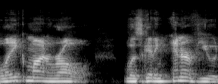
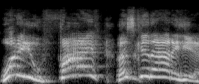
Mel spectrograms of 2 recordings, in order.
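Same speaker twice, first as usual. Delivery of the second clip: play-acted, shrill, very high yell. Retelling how one wrestler yells at another: imitating someone yelling. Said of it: "And she yells at Lyra".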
